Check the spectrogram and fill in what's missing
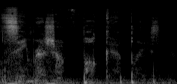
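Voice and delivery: whispered under the breath; hushed whisper in the car; whispered aside. Retold or imitated. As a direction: whisper it so nobody hears. Whispered aside mid story.

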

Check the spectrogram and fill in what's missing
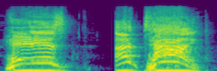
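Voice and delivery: high-pitched movie-star rant in separate bursts; Al Pacino. Acted. Actor argues with his director over casting, high Pacino impression. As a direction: climb high in mock indignation, dip, rise again. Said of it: "Pacino just went from being like that really high voice".

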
